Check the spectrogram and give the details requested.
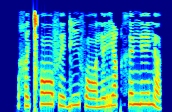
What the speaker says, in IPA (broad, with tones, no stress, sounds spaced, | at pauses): χ i˨ ǀʰ ɔː˧ f e˨ ɡ iː˧ f ɔː˨ n ɘ˧ r iː˧ q x ɛ˦ ŋ ɾ eː˦ n ɐ˨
